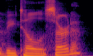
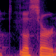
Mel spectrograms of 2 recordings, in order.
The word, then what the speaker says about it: Vital Lacerda: to play this game because it's made by Vito Lacerda. Vito Lacerda? Is that how you say it? Vito? Veto? No, that's like Vital? Vital? It's Vital. Vital. Vital. Vital? Vital Lacerda.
